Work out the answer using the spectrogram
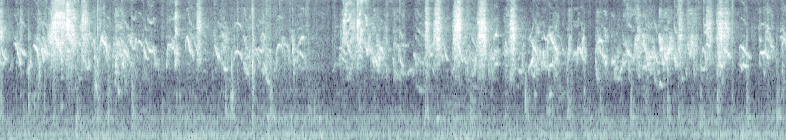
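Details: Little chickens feeding and playing, a constant chatter of piercing downward chirps from many chicks, with sharp taps and brief louder flurries.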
